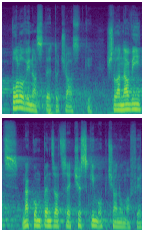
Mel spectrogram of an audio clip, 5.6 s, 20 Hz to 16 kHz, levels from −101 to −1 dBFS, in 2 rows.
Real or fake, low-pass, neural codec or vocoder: fake; 14.4 kHz; vocoder, 48 kHz, 128 mel bands, Vocos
